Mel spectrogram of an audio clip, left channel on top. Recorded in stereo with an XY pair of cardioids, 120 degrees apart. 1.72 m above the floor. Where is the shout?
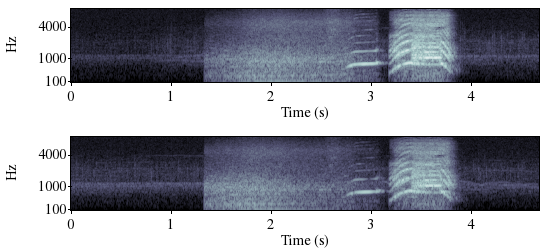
55° right, 0.7 m; by 3.1 s 65° left, 1.6 m.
